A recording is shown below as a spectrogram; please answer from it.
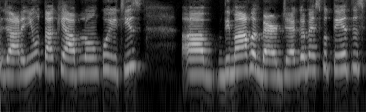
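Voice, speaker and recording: Female Quran teacher, high-pitched, methodical explainer, stretches out recited letters. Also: sharp tone. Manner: explains step by step, often asks "right?"; recites Arabic letters slowly and drawn out. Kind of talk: online tajweed lesson.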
